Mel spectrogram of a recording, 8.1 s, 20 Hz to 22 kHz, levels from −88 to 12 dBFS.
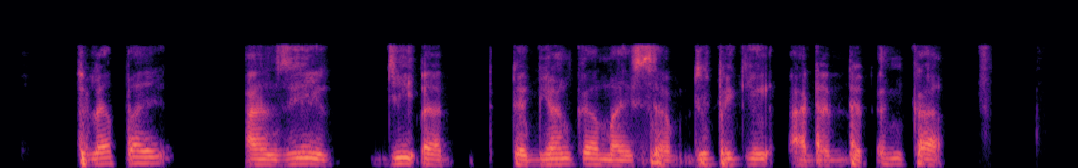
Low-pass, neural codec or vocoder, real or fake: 7.2 kHz; codec, 24 kHz, 3 kbps, HILCodec; fake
